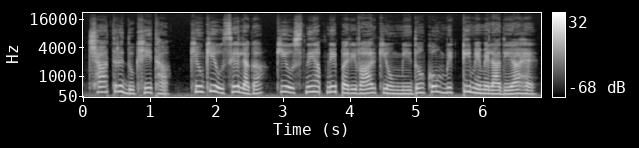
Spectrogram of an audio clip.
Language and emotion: Hindi, sad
